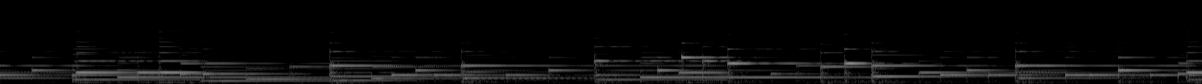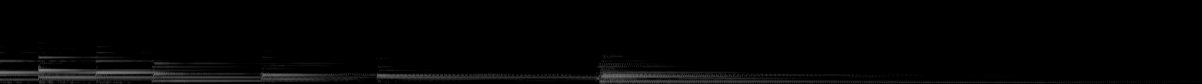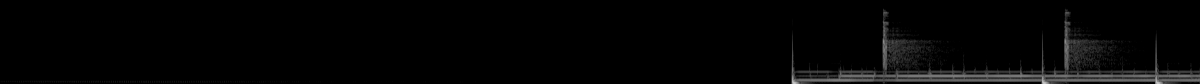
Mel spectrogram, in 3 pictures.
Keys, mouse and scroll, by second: 0.6 middle click, 4.8 click, 13.6 middle click, 14.5 click, 15.1 click, 17.7 click, 20.6 click, 30.9 click.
